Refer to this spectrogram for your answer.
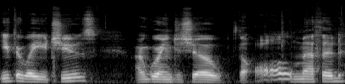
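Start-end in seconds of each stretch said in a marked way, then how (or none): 1.4-3.5 cracked voice, breaking partway through. While explaining a method, the speaker's voice cracking. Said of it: "Wow, voice crack".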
